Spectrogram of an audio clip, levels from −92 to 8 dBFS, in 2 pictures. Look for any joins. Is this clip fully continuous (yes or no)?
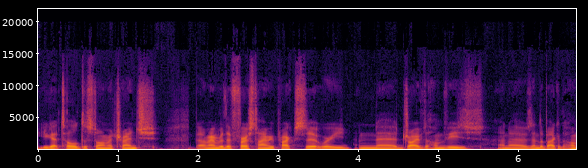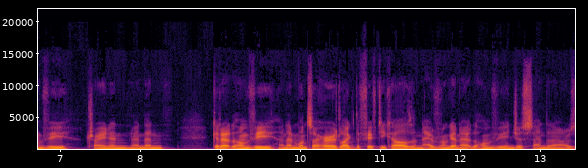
no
